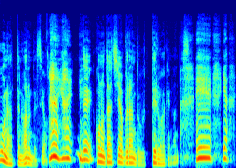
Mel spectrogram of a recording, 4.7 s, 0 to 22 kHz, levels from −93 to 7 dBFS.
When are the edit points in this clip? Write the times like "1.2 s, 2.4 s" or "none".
none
